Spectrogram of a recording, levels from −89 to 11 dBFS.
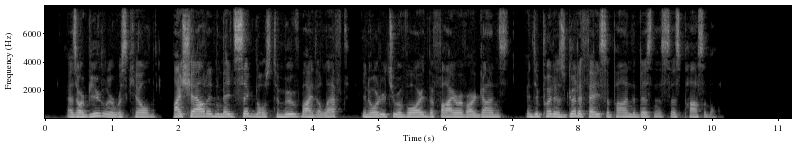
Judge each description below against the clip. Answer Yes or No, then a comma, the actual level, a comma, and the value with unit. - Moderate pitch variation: No, narrow, 2.2 semitones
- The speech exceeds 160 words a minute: Yes, average, 195 wpm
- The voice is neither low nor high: Yes, medium, 145 Hz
